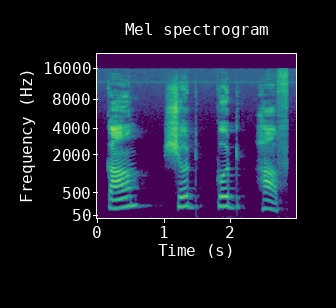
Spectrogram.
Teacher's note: in the rest 4, L is silent, whereas in cold or gold, L was pronounced.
